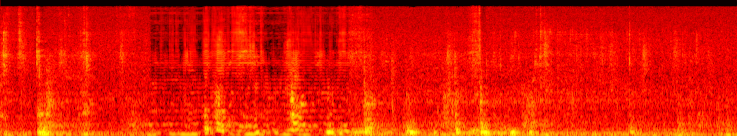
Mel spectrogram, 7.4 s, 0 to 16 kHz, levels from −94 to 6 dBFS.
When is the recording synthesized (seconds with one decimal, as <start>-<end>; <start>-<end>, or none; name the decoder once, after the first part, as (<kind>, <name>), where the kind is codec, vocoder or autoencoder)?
1.5-3.5 (vocoder, BigVGAN v2)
